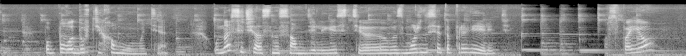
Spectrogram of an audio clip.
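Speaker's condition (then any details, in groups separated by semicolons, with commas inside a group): No condition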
